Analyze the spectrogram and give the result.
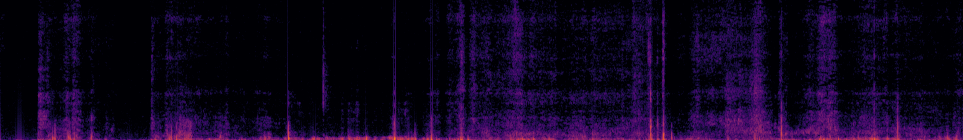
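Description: Long nails scratch the white plastic cap of a supplement bottle, producing quiet, low, rumbling scraping. Sharp clicks and ticks punctuate the scraping as the nails catch the cap.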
